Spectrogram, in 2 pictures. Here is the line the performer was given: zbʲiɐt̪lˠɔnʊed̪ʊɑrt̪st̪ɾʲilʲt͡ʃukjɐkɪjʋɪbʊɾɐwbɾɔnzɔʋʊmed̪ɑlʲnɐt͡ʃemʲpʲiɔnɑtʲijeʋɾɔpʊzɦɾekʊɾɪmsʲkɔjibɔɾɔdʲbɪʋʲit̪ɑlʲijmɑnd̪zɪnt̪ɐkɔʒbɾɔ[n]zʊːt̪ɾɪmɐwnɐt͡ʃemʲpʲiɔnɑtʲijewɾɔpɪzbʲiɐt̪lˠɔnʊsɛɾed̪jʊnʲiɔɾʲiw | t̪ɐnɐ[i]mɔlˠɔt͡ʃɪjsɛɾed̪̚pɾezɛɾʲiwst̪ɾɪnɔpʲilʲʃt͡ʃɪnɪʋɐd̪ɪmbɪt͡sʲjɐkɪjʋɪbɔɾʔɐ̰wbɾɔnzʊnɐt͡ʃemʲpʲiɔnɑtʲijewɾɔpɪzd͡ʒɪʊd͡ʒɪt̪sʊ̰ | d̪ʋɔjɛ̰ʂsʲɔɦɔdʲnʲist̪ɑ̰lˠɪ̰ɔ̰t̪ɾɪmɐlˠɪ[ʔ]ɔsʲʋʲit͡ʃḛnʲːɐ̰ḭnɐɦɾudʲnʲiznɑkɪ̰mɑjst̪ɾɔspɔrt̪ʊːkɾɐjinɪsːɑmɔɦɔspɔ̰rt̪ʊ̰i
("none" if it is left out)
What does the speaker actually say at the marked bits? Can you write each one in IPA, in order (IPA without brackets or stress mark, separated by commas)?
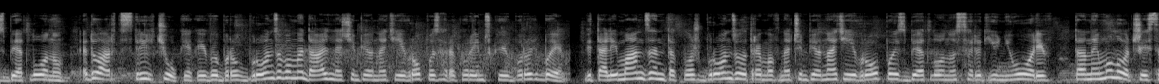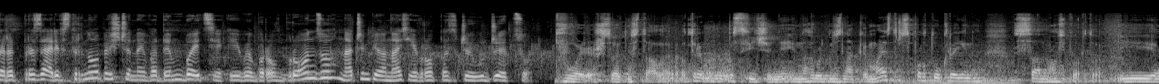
n, j, p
